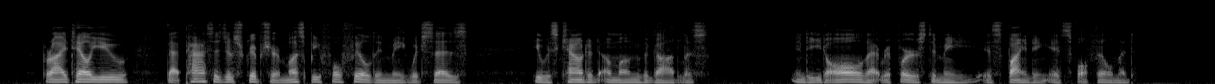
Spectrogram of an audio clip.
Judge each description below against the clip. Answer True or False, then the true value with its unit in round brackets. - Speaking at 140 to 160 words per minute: False (175 wpm)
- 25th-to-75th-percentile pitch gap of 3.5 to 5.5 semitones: False (2.8 semitones)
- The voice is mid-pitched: False (100 Hz)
